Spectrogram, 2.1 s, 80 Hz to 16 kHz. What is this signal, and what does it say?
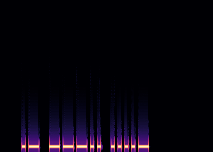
Morse code, heard as a keyed tone, about 34 wpm, 700 Hz. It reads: A84
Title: Common Cut Numbers - 3-Digit 35wpm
